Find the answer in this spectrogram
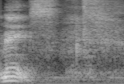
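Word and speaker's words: Myss: levels of power from Caroline mace that's spelled n SS she is a PhD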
